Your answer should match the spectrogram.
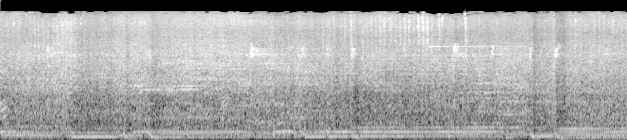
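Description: Music played loud through a car's sound system with the bass turned up to maximum, heard inside the cabin: deep, held bass notes that shift pitch every second or so.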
